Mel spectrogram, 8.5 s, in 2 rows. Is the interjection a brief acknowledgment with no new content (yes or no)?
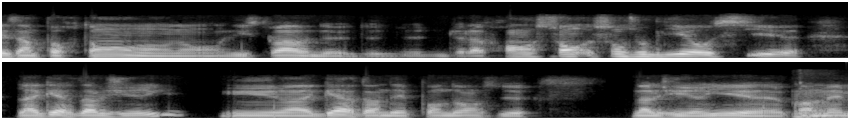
yes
